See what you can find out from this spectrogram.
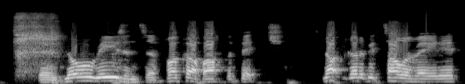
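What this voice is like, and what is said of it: Put-on American Texan accent. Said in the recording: “I'll probably try and say it in my best American accent ... That's assuming that he's from Texas.”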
